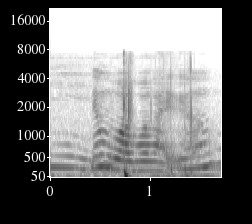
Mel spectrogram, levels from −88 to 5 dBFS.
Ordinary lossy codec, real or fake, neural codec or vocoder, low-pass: none; real; none; none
